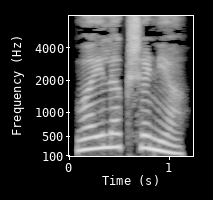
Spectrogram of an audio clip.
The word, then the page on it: ವೈಲಕ್ಷಣ್ಯ: vailakaṣaṇya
